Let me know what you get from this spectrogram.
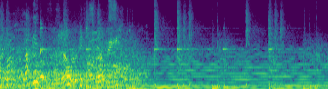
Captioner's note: muffled overlapping chattering; bright music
